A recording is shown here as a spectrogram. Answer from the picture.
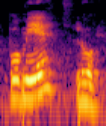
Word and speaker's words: pomelo: Io, vabbè, l'accento è sulla E, quindi è pomelo.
